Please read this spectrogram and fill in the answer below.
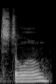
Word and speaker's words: Stallone: Guys, Jay Will, Sylvester Stallone, that's how you say it, right? Stallone?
